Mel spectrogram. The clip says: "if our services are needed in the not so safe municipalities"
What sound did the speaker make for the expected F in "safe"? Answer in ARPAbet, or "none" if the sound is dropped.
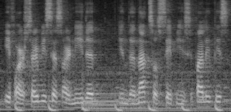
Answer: P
